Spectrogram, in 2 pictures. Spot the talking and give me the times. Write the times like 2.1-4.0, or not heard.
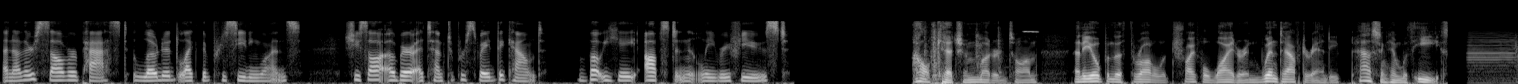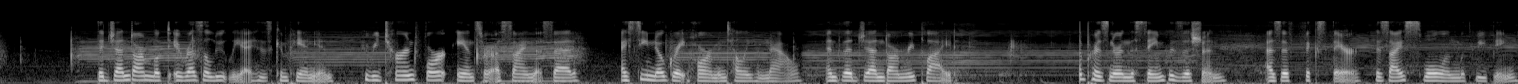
0.0-8.0, 9.1-14.5, 16.1-24.9, 25.9-30.3.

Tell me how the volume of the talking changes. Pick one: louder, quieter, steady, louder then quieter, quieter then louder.
steady.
